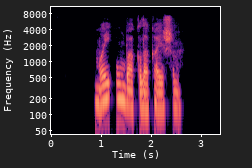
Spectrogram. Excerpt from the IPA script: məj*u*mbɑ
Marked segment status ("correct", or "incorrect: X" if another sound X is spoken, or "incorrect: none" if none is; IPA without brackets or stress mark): correct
